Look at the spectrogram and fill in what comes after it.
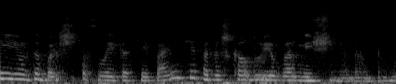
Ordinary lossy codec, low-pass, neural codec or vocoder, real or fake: Opus, 24 kbps; 10.8 kHz; codec, 24 kHz, 0.9 kbps, WavTokenizer, medium speech release version 1; fake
